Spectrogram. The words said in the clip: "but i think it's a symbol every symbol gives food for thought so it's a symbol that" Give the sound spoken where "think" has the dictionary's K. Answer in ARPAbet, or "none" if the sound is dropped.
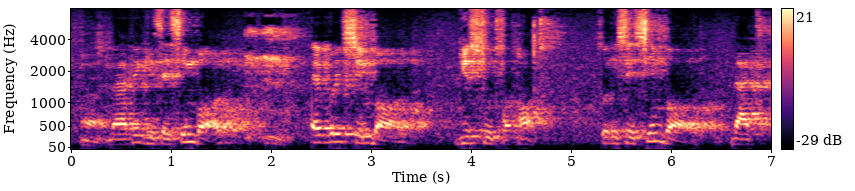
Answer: K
